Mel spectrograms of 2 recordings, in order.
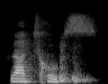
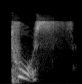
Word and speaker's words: trousse: So, how you say it in French is la trousse. La La trousse. Trousse. Tousse. La trousse. We all said tousse. You said you, I think you guys are saying tousse.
